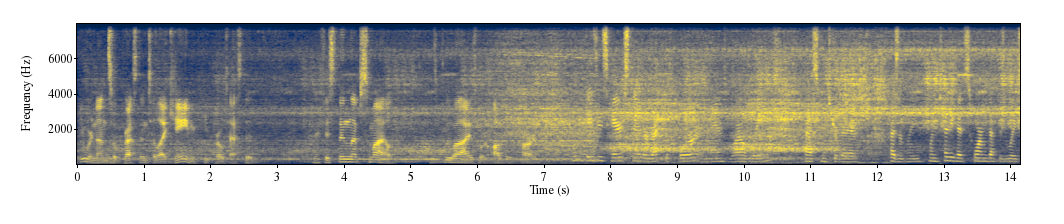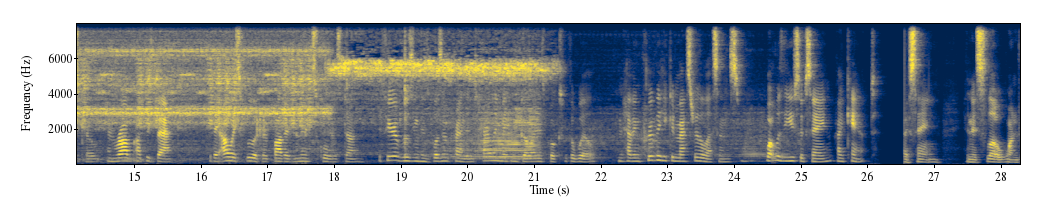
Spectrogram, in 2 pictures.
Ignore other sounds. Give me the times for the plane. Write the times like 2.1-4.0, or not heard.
0.0-12.4, 19.2-25.2.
